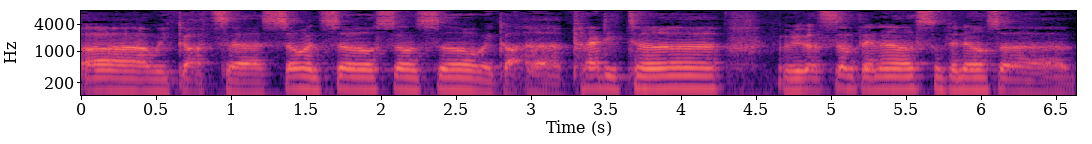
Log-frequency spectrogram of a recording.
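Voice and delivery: drawn-out Italian Predator; Italian accent. Retold or imitated. Friend's dad listing films to lend, Italian accent. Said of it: "saying the word Predator in this Italian accent".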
